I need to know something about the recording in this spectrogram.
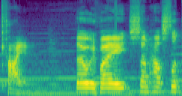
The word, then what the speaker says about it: Cyan: His name is Cyan, not Cyan like I thought for many, many years. It's pronounced Cyan.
